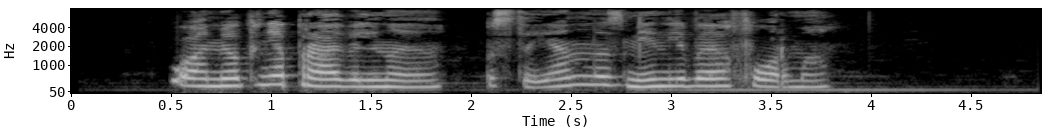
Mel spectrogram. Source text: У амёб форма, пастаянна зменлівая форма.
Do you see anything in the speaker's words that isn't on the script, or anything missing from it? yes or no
yes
